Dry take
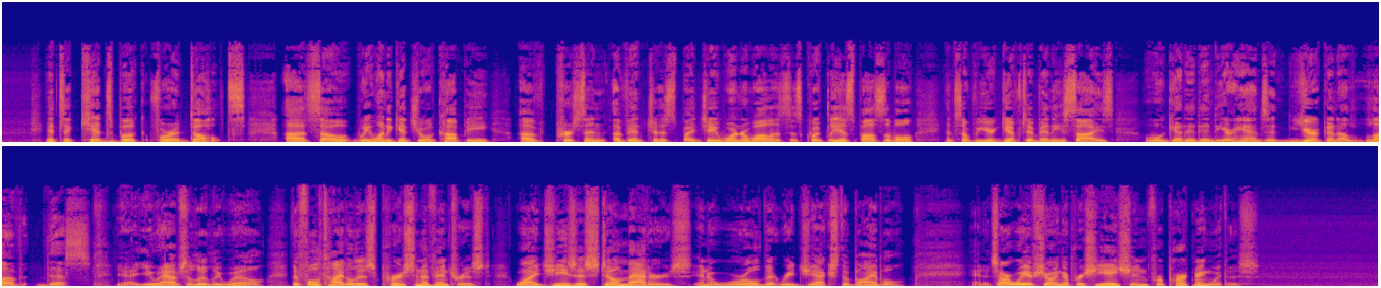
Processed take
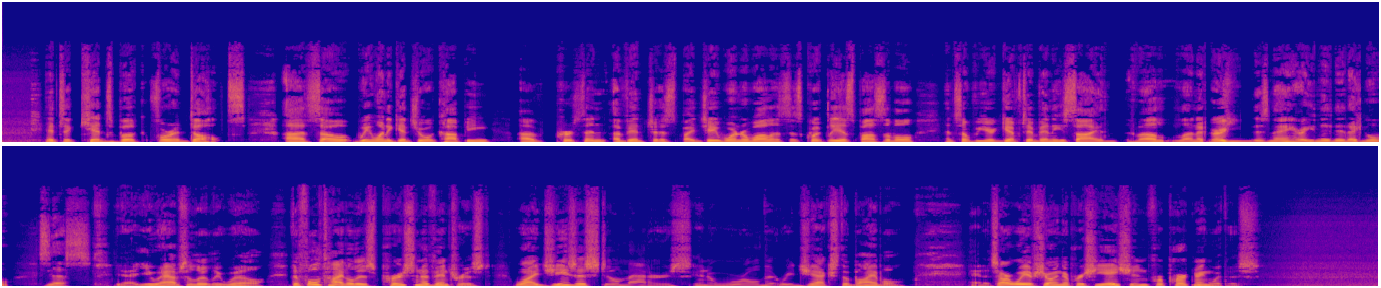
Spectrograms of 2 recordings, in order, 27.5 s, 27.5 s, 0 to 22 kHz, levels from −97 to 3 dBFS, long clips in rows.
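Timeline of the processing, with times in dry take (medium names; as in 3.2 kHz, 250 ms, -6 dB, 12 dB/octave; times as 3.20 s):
4.73–5.84 s: treble shelf 2.3 kHz -11.5 dB
10.98–14.27 s: reverse
19.74–21.77 s: compression 8:1, threshold -32 dBFS
whole clip: spectral noise reduction 14 dB; treble shelf 10 kHz -8 dB; upward compressor, threshold -28 dBFS; trim -6.5 dB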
